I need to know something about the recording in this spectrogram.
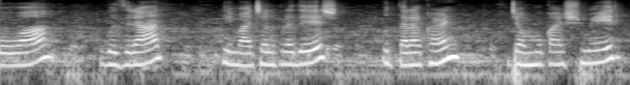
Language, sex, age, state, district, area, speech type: Marathi, female, 30-45, Maharashtra, Mumbai Suburban, urban, spontaneous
